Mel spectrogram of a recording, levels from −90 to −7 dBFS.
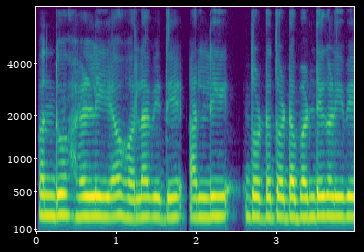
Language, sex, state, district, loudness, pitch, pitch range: Kannada, female, Karnataka, Bidar, -14 LUFS, 220 Hz, 215-220 Hz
